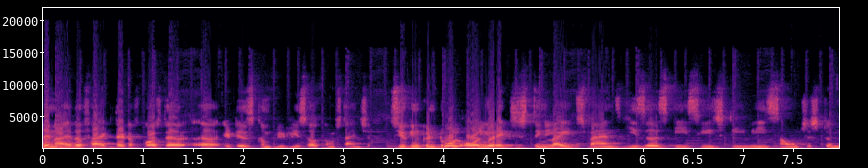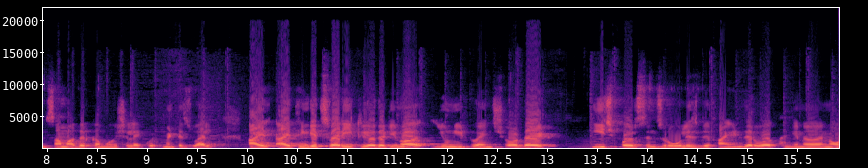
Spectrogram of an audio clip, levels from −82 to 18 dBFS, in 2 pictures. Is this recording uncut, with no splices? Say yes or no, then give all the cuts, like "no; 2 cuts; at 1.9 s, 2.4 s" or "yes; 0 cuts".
no; 2 cuts; at 3.2 s, 9.8 s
